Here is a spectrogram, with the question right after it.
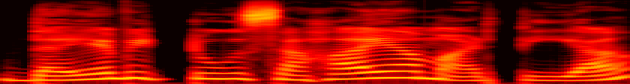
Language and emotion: Kannada, neutral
